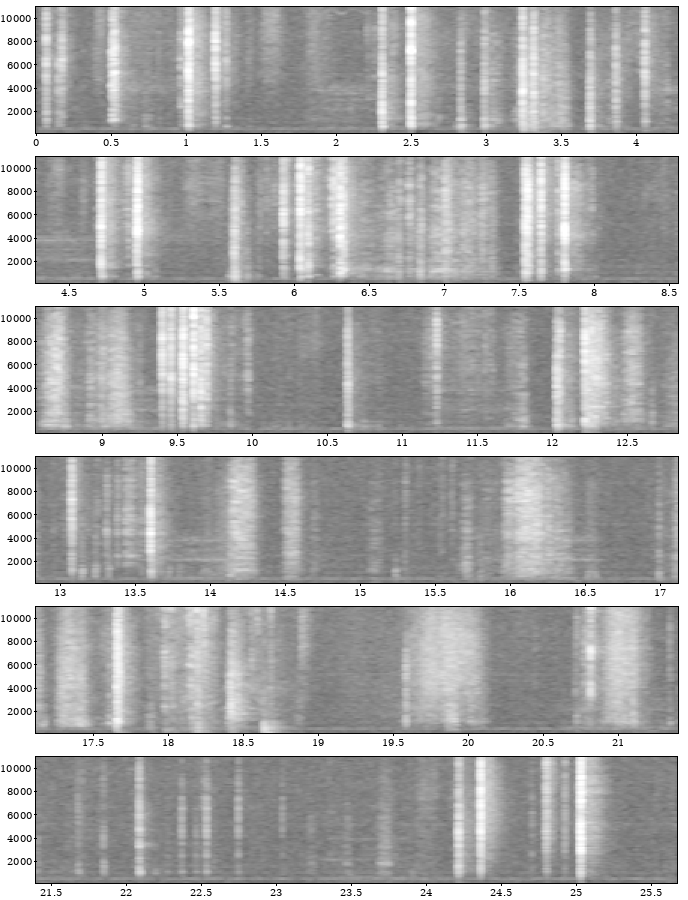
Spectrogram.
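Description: A flexible spring-steel print sheet with a PETG print stuck to it being handled and flexed: irregular clicks, taps and knocks of plastic and metal, with a few short scrapes as the print is worked loose. Near the end a metal spatula scrapes under the print.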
